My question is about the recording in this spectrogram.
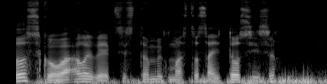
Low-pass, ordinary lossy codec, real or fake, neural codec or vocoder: none; none; real; none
